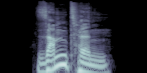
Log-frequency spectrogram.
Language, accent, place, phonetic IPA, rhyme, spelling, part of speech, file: German, Germany, Berlin, [ˈzamtn̩], -amtn̩, Samten, noun, De-Samten.ogg
- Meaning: dative plural of Samt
